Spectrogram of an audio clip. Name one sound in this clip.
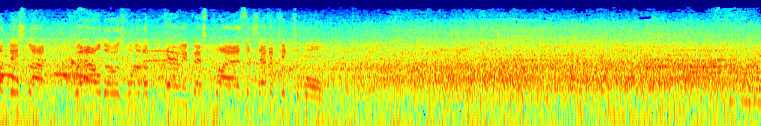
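A large crowd cheers and roars in a big stadium.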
